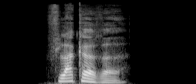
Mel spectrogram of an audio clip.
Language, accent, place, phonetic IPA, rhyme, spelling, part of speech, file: German, Germany, Berlin, [ˈflakəʁə], -akəʁə, flackere, verb, De-flackere.ogg
- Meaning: inflection of flackern: 1. first-person singular present 2. first-person plural subjunctive I 3. third-person singular subjunctive I 4. singular imperative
